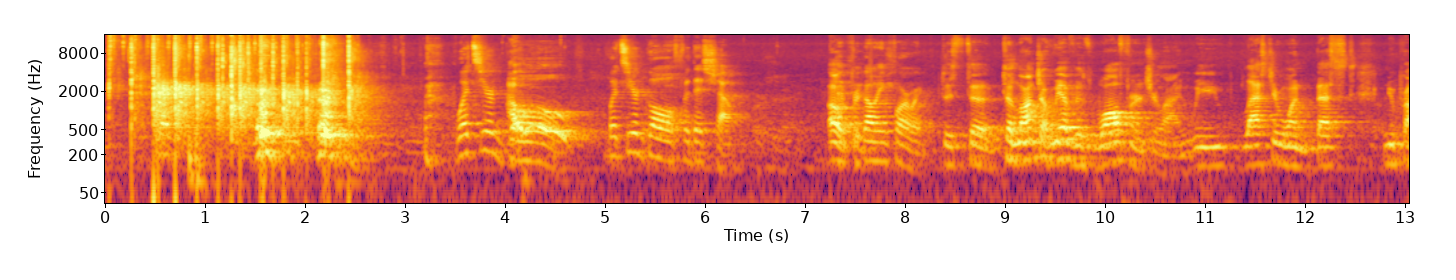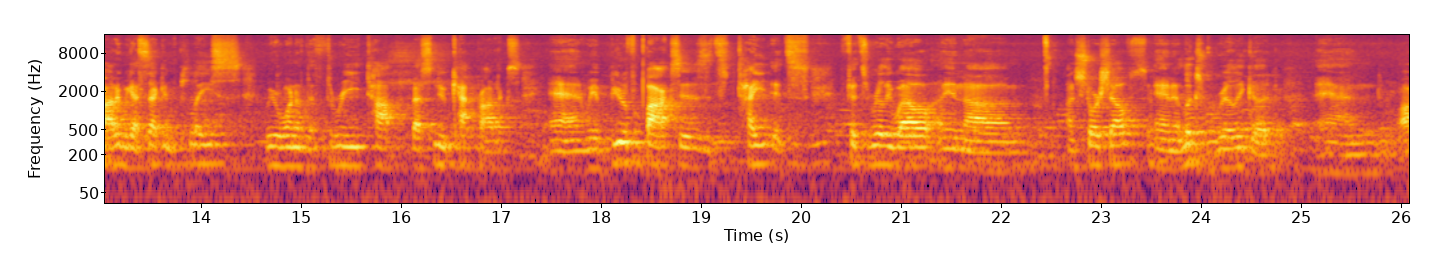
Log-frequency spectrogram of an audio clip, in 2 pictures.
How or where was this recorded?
busy venue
